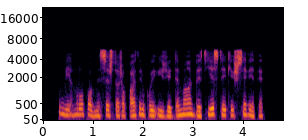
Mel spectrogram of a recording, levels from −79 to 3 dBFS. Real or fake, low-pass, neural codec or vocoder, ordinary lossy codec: fake; 5.4 kHz; codec, 16 kHz in and 24 kHz out, 0.6 kbps, FocalCodec, streaming, 2048 codes; Opus, 64 kbps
